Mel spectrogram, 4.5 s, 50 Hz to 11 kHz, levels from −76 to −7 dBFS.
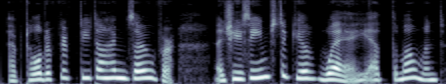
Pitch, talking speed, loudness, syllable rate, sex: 260 Hz, 215 wpm, -17 LUFS, 5.1 syllables/s, female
